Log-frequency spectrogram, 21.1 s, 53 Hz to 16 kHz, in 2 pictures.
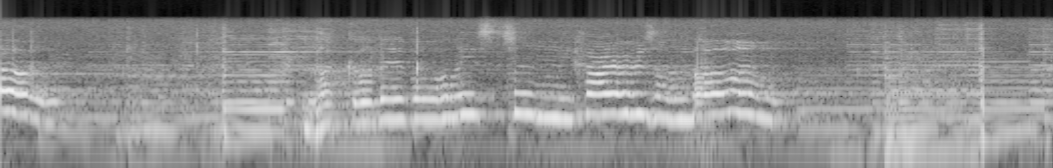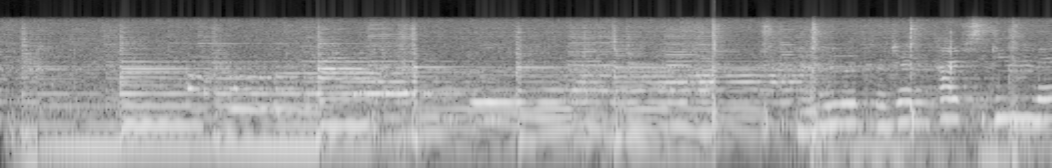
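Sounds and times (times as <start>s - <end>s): strummed acoustic guitar: 0.0s - 21.0s
live band playing instrumental: 0.8s - 3.3s, 8.6s - 21.0s.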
